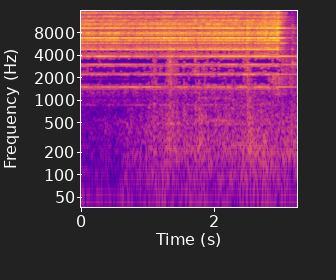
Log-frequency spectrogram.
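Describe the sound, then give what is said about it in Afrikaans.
A school bell rings at the end of the school day, a shrill, steady metallic ringing that holds for about three seconds before cutting off, with no voices. “Hy dink nog wat om vir juffrou te sê toe die skoolklok lui.”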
